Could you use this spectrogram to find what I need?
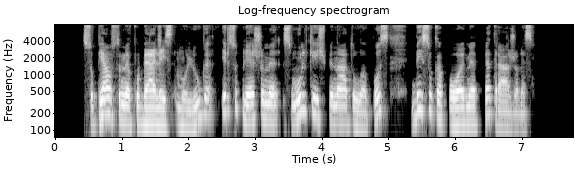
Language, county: Lithuanian, Vilnius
